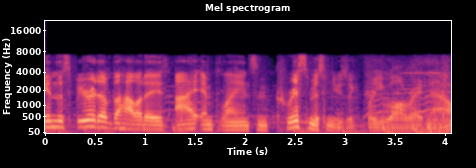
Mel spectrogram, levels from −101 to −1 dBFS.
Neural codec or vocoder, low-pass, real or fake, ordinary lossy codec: none; 7.2 kHz; real; AAC, 48 kbps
